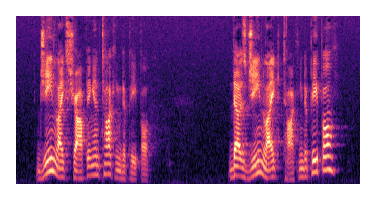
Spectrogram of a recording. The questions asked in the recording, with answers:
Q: Does Jean like talking to people?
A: Yes, Jean likes talking to people and shopping.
